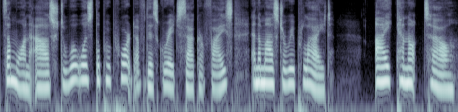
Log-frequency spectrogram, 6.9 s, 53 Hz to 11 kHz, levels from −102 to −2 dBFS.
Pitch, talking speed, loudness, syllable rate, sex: 200 Hz, 155 wpm, -21 LUFS, 4.6 syllables/s, female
